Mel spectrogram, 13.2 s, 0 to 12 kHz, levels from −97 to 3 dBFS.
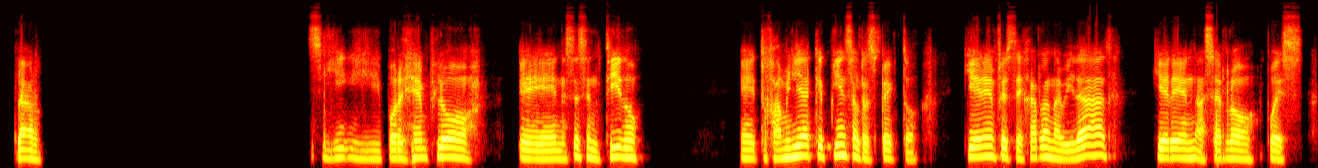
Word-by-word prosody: Claro. 130 -4 +1 2.7
Sí, - - -9 0.5
y, - - -9
por 130 +2 +1
ejemplo, 145 0 +2 0.5
en 125 -1 +1
ese 125 +6 -2
sentido, 145 0 0 1.0
eh, 130 -1 -1
tu - - -8
familia, 150 +6 +3
¿qué 160 - 0
piensa 175 +1 +1
al 145 - -1
respecto? 120 -2 -3 0.4
¿Quieren 155 +1 +3
festejar 145 -1 0
la 155 - +4
Navidad? 150 +7 +2 0.4
¿Quieren 140 -1 +3
hacerlo, 130 -2 -1
pues, - - -2
140 Hz, 100 wpm, -16 LUFS, 130-155 Hz, 2.7 s, la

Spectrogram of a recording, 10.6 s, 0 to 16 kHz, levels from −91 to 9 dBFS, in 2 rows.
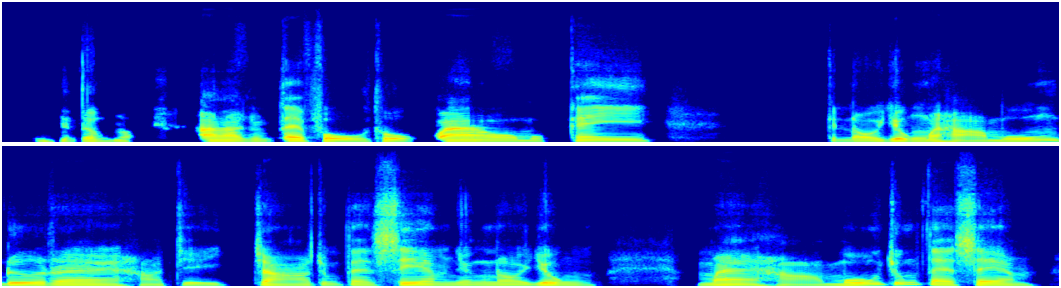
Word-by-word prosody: ừ, 145 - -8
đ - - -4
đúng 130 +4 -2
rồi, 140 -4 -5 0.3
à, 125 0 +4
chúng 135 +2 -8
ta 145 -2 +5
phụ 115 -4 +1
thuộc 110 -3 0
vào 120 -3 +4
một 105 - -7
cái 155 0 0 0.9
cái 145 - -8
nội 105 -1 0
dung 130 0 +3
mà 115 - +2
họ 95 -4 0
muốn 140 +9 -2
đưa 140 -2 +4
ra, 125 -2 0
họ 100 0 -7
chỉ 105 +2 -6
cho 125 -2 +2
chúng 140 +1 -8
ta 130 -5 -2
xem 135 +2 +2
những 115 +3 -5
nội 105 -3 -3
dung 130 -1 0 0.5
mà 110 -4 +1
họ 95 -1 -5
muốn 135 +9 0
chúng 195 +2 -2
ta 145 -8 +2
xem. 130 -3 +1
125 Hz, 200 wpm, -26 LUFS, 115-140 Hz, 0.9 s, ta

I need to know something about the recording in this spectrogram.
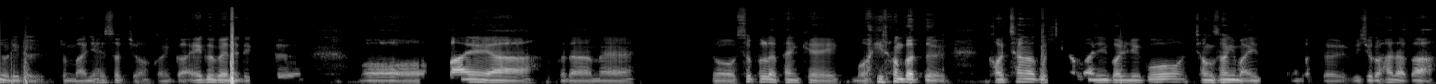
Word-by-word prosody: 요리를 90 -7 -3
좀 80 - -11
많이 80 +2 -6
했었죠. 95 +3 -10
그러니까 80 - -9
에그 105 +3 +1
베네딕트 95 -4 +7 1.1
뭐 85 -2 -2 0.3
빠에야, 95 -8 +4 0.2
그다음에 80 -1 -6 0.8
또 80 -2 -4
수플레 115 - 0
팬케이크, 90 -5 -4
뭐 85 0 -5
이런 125 +1 +4
것들. 95 -10 +4 0.4
거창하고 120 +3 +1
시간 - - -13
많이 105 0 +3
걸리고, 115 +6 0
정성이 105 +2 +2
많이 90 -2 -1 0.3
드는 80 - -17
것들 75 -4 -13
위주로 85 -2 -5
하다가 - - -1
95 Hz, 275 characters per minute, -27 LUFS, 80-110 Hz, 1.1 s, 베네딕트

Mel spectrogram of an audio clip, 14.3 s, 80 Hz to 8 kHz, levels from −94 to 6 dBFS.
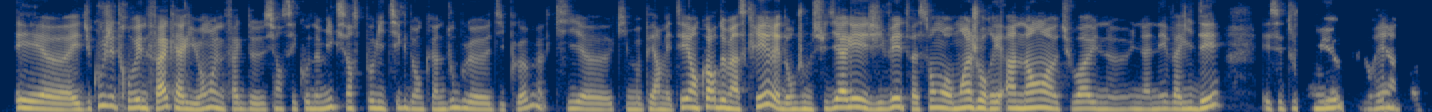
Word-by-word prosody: et 190 -3 +4
heu, 155 -3 +1
et 155 +1 +1
du 170 +3 -6
coup 260 - -1
j'ai 250 -3 0
trouvé 205 0 0
une 195 - +3
fac 200 +5 +2
à 190 - +4
Lyon, 170 +5 0
une 185 -4 0
fac 165 0 -5
de 160 -1 -5
sciences 165 +1 -5
économiques, 175 +5 -2
sciences 190 -4 -2
politiques 190 0 -2
donc 165 -2 -5
un 160 - -2
double 170 -2 -1
diplôme 175 - -6
qui, 180 -2 -5
heu, 155 -2 -3
qui 160 - -8
me 155 - -3
permettait 155 +5 -2
encore 215 +2 +3
de 205 - +5
m'inscrire 195 - +3
et 180 - +5
donc 165 +1 0
je 170 - +1
me 165 - +2
suis 170 +3 -4
dit: 205 +5 +2
«Allez 215 -1 +5
j'y 165 0 -2
vais, 210 +7 +3
de - - +5
toutes 215 - -7
façons, 170 +5 -1
au 185 - +3
moins, 200 +4 +4
j'aurai 185 -3 +3
1 190 -1 +3
an», 200 -1 +4
heu, - - -3
tu 170 +1 -11
vois? 180 0 0
1 165 -1 -3
heu, 160 0 -8
1 165 -1 -4
année 165 +2 -4
validée 175 - +1 0.4
et 180 - -6
c'est 175 +1 -6
toujours 180 +1 -11
mieux 190 +3 +2 0.2
que 165 - -15
rien, 190 +3 -2 0.2
quoi. 145 - -20
175 Hz, 260 wpm, -22 LUFS, 165-200 Hz, 0.4 s, de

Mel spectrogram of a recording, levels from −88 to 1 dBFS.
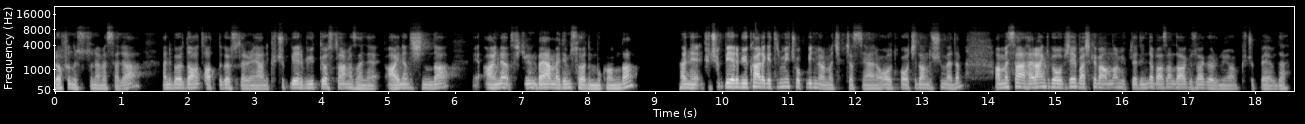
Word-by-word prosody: rafın 115 +2 0
üstüne 110 -1 -6
mesela, 105 +1 -3 0.3
hani, 115 0 -4
böyle, 120 -1 +1
daha 120 +2 +2
tatlı 115 -2 -2
gösterir. 110 -3 -3
Yani 100 -1 -3
küçük 100 - -8
bir 130 - +3
yeri 120 -2 +1
büyük 125 +1 -4
göstermez, 125 -1 -1
hani, 100 -2 -4
ayna 110 +3 +2
dışında. 115 +1 -1 0.3
Eee, - - -13
ayna 125 +3 +3
fikrini 130 -1 -4
beğenmediğimi 125 0 +5
söyledim 110 -5 0
bu 105 - -3
konuda. 110 - 0 0.6
Hani, 125 -2 +2
küçük 150 +1 -1
bir 150 - +9
yeri 145 0 +8
büyük 140 +2 +2
hâle 150 -1 +9
getirmeyi 145 +2 -1
çok 140 -2 -4
bilmiyorum 120 -5 -2
açıkçası. 105 0 -6
Yani, 105 0 -3
o 115 +1 -2
o 120 - 0
açıdan 115 0 -3
düşünmedim 110 0 -4 0.5
ama 125 - +3
mesela 140 0 +5
herhangi 145 +2 +4
bir 145 - +4
objeye 140 +2 +1
başka 130 +2 0
bir 135 - -1
anlam 130 +1 -1
yüklediğinde 125 +2 -5
bazen 125 +1 -2
daha 125 0 +2
güzel 120 0 -5
görünüyor 100 -2 -7
küçük - - -15
bir - - -4
evde. 100 0 -7
120 Hz, 175 wpm, -24 LUFS, 110-130 Hz, 0.6 s, bir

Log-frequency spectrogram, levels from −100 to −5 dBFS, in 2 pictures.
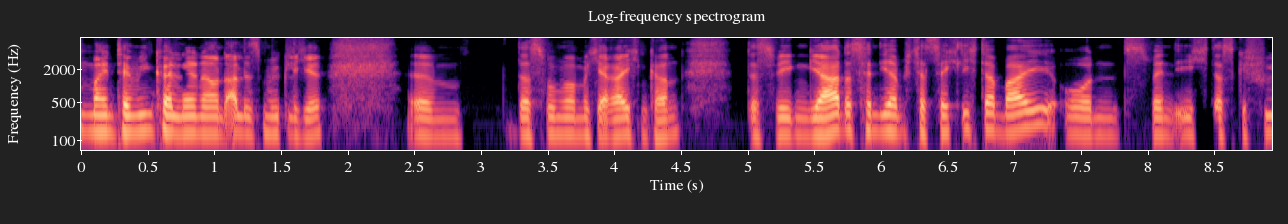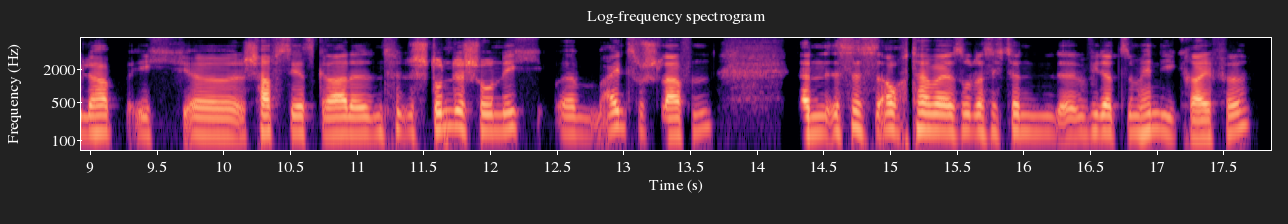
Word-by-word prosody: mein 150 -1 +2
Terminkalender 140 -1 +4
und 135 - -3
alles 135 -2 0
Mögliche, 135 -1 -4 0.6
ähm, 120 -2 -3 0.4
das, 130 +1 -2
wo 135 - -1
man 135 0 -2
mich 130 -1 -8
erreichen 130 0 +2
kann. 120 +4 -2 0.5
Deswegen, 130 -1 -4
ja, 135 +3 +10
das 155 +1 -3
Handy 155 -1 -1
habe 145 -2 +3
ich - - -16
tatsächlich 150 +2 -4
dabei. 160 +4 +3
Und 130 -2 -6
wenn 130 -1 -3
ich 130 -1 -10
das 135 0 -6
Gefühl 145 0 -4
habe, 145 0 +1
ich, 130 - -12
äh, 130 -2 -1
schaffe 145 0 +3
es - - -10
jetzt 145 -1 -2
grade 135 0 +3 0.2
'ne 145 -2 -8
Stunde 170 +4 +1
schon 155 -1 0
nicht, 165 +2 -6
ähm, 135 -2 -6
einzuschlafen, 155 -1 0 0.6
dann 140 +1 +3
ist 150 +3 -6
es 165 -6 -2
auch 160 -2 +1
teilweise 155 -3 +4
so, 155 - -3
dass 150 -1 -2
ich 145 -3 -9
dann, 145 -2 -4
äh, 135 +2 -4
wieder 150 -2 +1
zum 145 - -8
Handy 150 -2 -4
greife. 120 +9 0
140 Hz, 175 wpm, -25 LUFS, 130-150 Hz, 0.6 s, ja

